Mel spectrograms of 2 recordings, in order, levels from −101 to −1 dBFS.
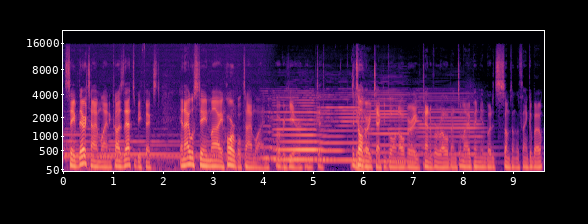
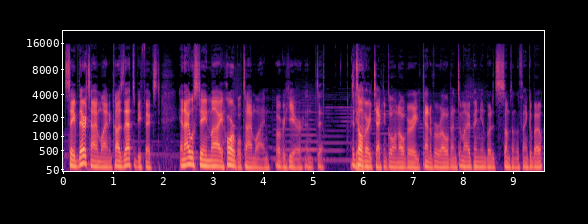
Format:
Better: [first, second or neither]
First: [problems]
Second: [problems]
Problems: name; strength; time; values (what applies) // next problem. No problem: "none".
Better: second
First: background music; loud; throughout; 6 dB below the speech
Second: background music; faint; throughout; 30 dB below the speech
